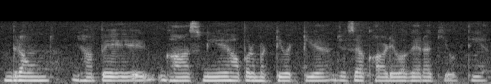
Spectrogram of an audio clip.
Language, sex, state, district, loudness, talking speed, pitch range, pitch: Hindi, female, Haryana, Jhajjar, -15 LUFS, 205 wpm, 175-185 Hz, 180 Hz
